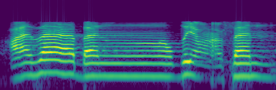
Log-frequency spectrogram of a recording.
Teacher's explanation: زال کو نرمی کے ساتھ, اس میں سیٹی کی آواز نہیں آئے گی, یعنی عذابا نہیں پڑھیں گے ورنہ زال زا میں تبدیل ہو جائے گی, بدل جائے گی.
